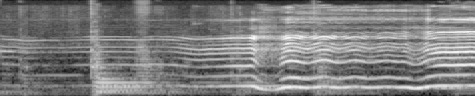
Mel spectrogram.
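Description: A wordless hummed melody held with vibrato over strummed acoustic guitar, the humming voice coming in about a second in.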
